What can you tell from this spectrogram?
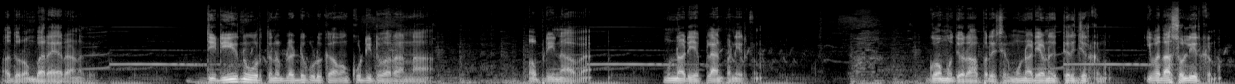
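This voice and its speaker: An actor playing a stern investigator in dubbed film dialogue. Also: male voice, sits low, fairly quick, pauses often, darkish tone. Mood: probing. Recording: music under dialogue.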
